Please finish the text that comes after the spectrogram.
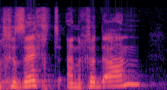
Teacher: the harsh G pronounced as kh in Dutch verbs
